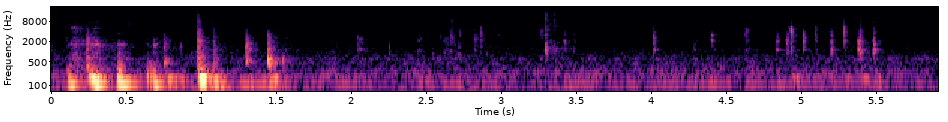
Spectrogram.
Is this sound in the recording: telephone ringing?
no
